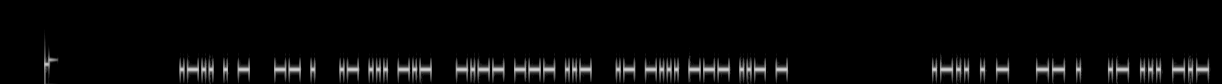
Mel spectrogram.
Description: Morse code, heard as a keyed tone, about 31 wpm, 700 Hz. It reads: LET ME ASK YOU ABOUT LET ME ASK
